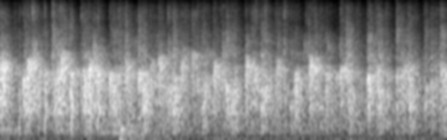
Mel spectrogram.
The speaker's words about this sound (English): Let's give Andrew a round of applause.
